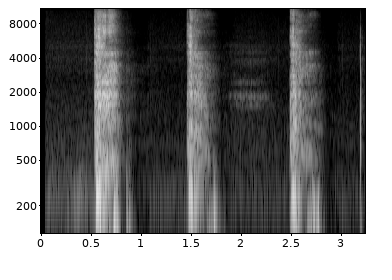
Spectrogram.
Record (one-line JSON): {"three_cough_length": "3.2 s", "three_cough_amplitude": 30688, "three_cough_signal_mean_std_ratio": 0.31, "survey_phase": "beta (2021-08-13 to 2022-03-07)", "age": "18-44", "gender": "Female", "wearing_mask": "No", "symptom_runny_or_blocked_nose": true, "symptom_fatigue": true, "symptom_headache": true, "symptom_change_to_sense_of_smell_or_taste": true, "symptom_onset": "3 days", "smoker_status": "Never smoked", "respiratory_condition_asthma": false, "respiratory_condition_other": false, "recruitment_source": "Test and Trace", "submission_delay": "2 days", "covid_test_result": "Positive", "covid_test_method": "RT-qPCR", "covid_ct_value": 21.7, "covid_ct_gene": "N gene"}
